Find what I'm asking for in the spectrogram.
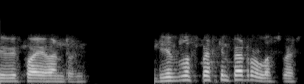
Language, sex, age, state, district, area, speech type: Kashmiri, male, 18-30, Jammu and Kashmir, Baramulla, rural, conversation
